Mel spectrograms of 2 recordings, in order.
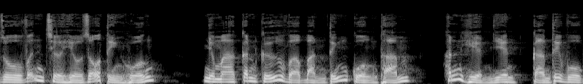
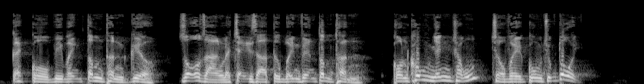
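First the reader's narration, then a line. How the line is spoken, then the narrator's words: Man yelling loudly. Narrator (Vietnamese): Người đàn ông kêu gào quát to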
